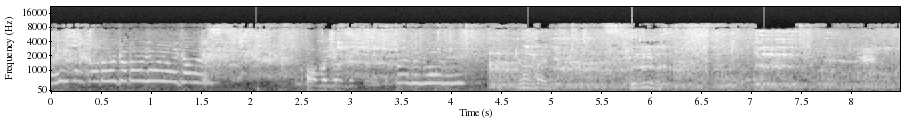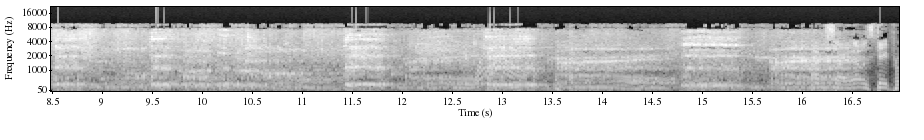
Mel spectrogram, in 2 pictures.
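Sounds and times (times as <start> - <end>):
koalas bellowing while fighting: 0.0 - 16.6
koala snorting grunts: 4.4 - 16.5
speech: 16.7 - 16.9.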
